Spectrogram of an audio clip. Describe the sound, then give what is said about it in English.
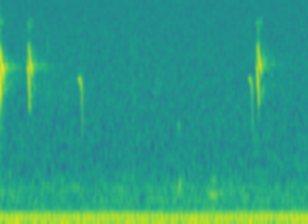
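Wild birds near a net, as one of them is captured, give a few short, high-pitched chirps, two together at the start and one more later, over a steady low hum with no talking. “One of the birds has just been captured.”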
